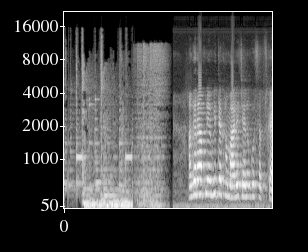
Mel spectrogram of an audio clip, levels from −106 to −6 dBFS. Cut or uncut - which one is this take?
uncut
